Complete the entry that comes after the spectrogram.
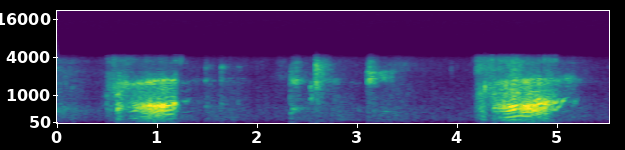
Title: Funny Snoring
